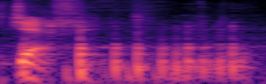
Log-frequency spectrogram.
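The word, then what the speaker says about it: Jeph: yeah it's jail this backpack his name is jeff jeff loeb yeah it's kind of weird but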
